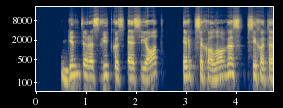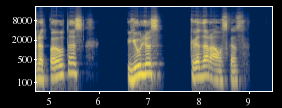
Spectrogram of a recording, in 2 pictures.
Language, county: Lithuanian, Utena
